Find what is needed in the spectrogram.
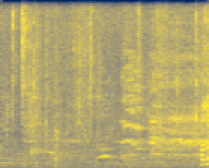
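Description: A rooster crowing faintly, heard as short pitched calls about a second in and again near the end.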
